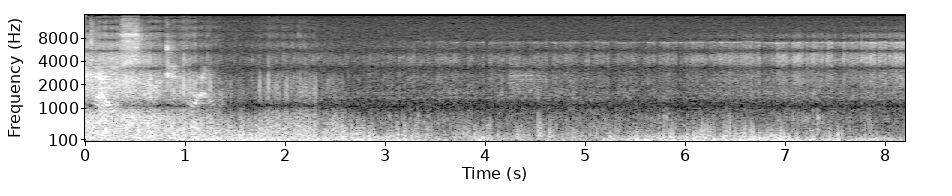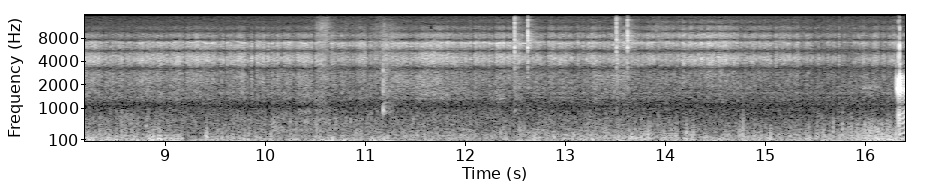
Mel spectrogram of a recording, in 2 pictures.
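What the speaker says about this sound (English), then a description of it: "Falcon 9 has successfully lifted off from Slick 4 East carrying the EarthCare satellite" A Falcon 9 rocket lifts off from Slick 4 East carrying the EarthCare satellite, producing a broad, crackling low roar that fades somewhat over time, with voices talking over it.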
